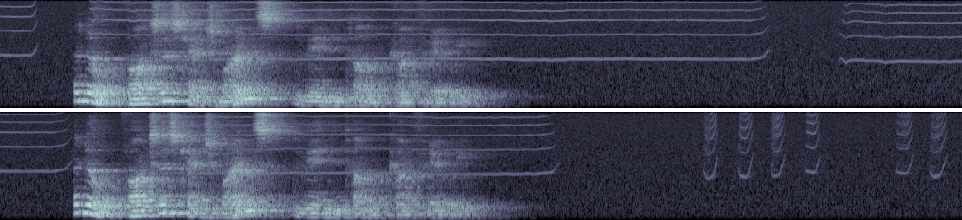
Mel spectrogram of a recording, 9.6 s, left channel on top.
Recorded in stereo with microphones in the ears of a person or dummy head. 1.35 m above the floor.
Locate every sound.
0.7 s a man speaking: 75° right (ahead or behind), 5.5 m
